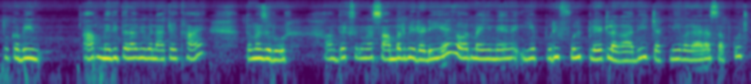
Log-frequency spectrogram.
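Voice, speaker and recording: Soft, slightly husky middle-aged woman. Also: on the high side, flat delivery. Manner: chatty, homely, with filler pauses. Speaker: home cooking channel host. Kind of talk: casual cooking vlog narration. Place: home kitchen.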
